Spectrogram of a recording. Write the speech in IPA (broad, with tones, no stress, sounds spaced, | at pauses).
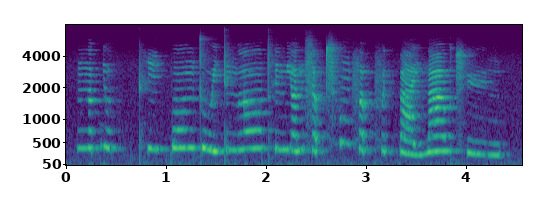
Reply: ŋ ɐ˨˥ k̚ j ʊ˨ k̚ | t̪ʰ iː˨ k̚ p ɔː˧ ŋ t̪ uː˨˩ j t̪ ɪ˨ ŋ l ɔː˧ t̪ʰ ɪ˨˧ ŋ j ɐ˨˥ n s ɐ˨ p̚ t͡sʰ ʊ˥ ŋ f ɐ˨˥ p̚ f ɵ˨˥ t̚ p aː˨˩ j n̪ aː˧ w t͡sʰ yː˨˩ ŋ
